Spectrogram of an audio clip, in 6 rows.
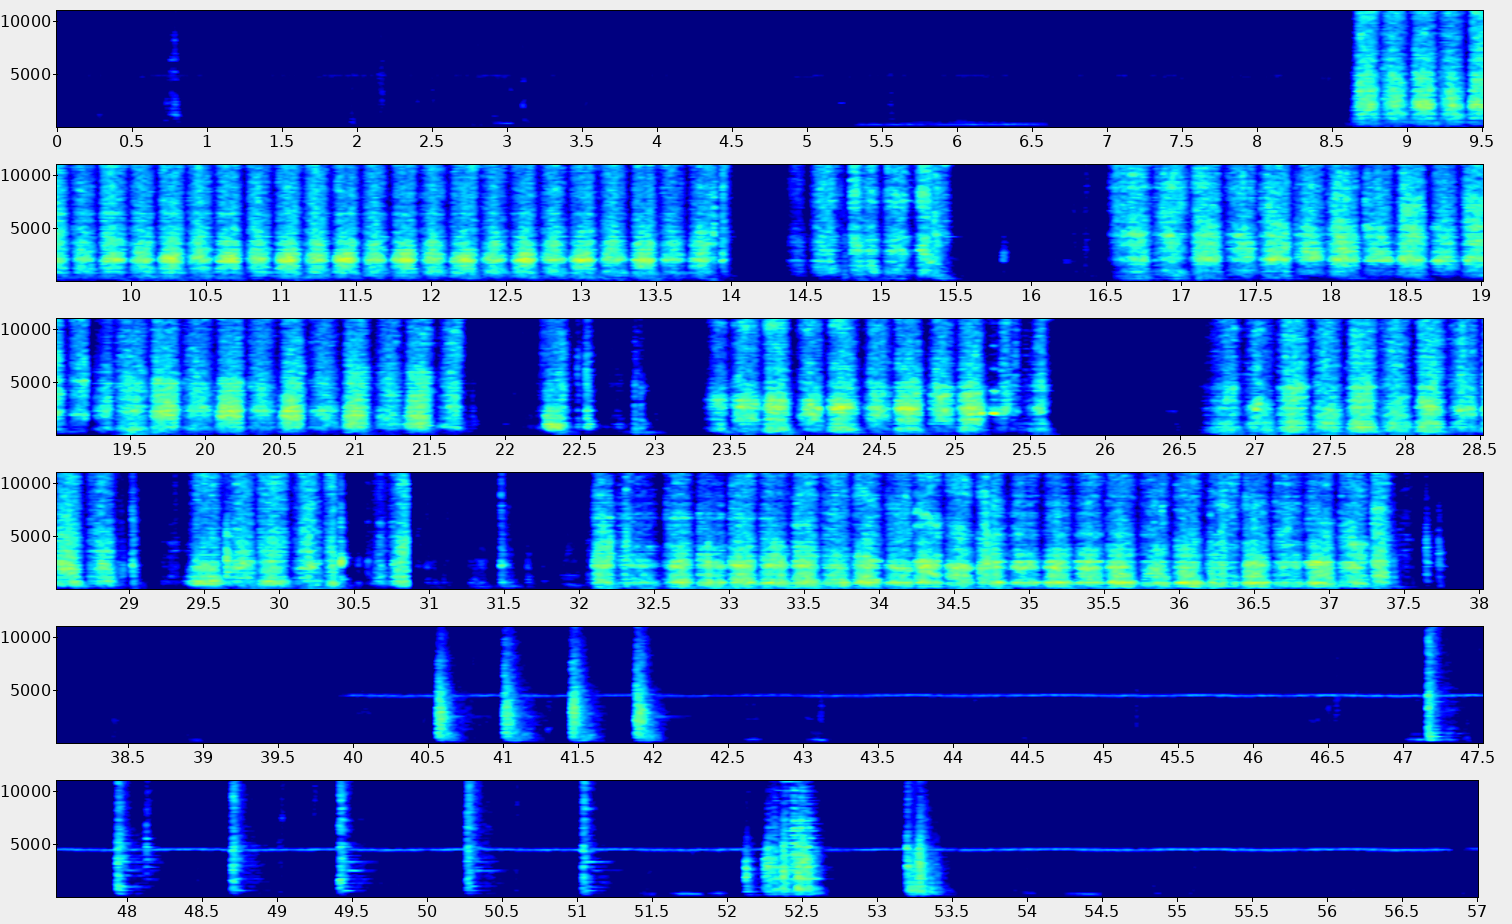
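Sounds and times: wood being sawn: 8.6 - 15.6, 16.5 - 25.7, 26.6 - 31.0, 32.0 - 37.6.

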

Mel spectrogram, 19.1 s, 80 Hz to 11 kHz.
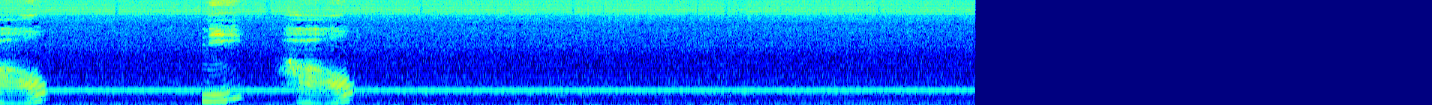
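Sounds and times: faint steady whine: 0.0 - 13.0
low background noise: 0.0 - 13.0.

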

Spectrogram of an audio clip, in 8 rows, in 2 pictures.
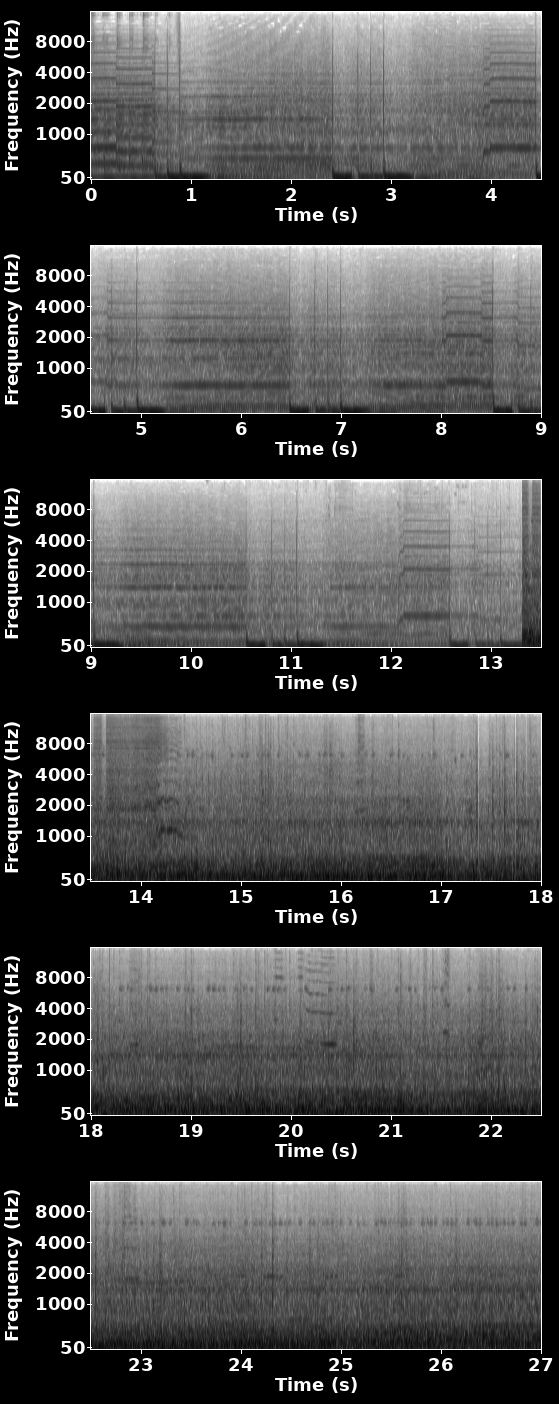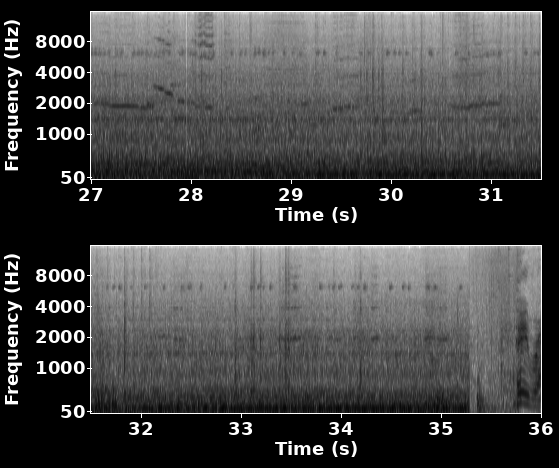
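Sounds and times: truck engine drone: 0.0 - 36.0
tyre noise on gravel: 13.3 - 36.0.

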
